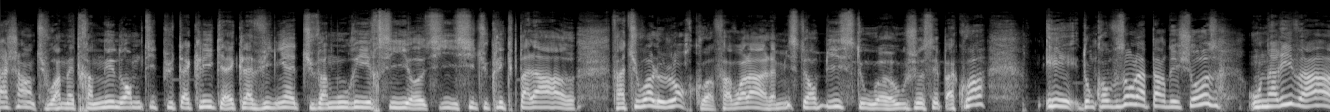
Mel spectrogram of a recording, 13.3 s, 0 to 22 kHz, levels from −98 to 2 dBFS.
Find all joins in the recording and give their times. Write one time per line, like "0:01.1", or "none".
none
